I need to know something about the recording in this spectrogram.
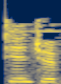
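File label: "坚决 jiānjué", Chinese; 堅決; adjective; resolute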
